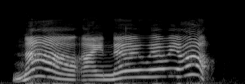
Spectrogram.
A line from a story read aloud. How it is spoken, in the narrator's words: Rabbit said triumphantly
